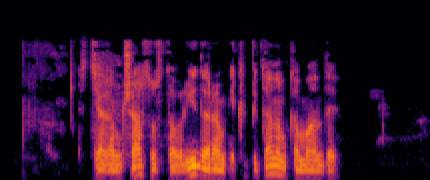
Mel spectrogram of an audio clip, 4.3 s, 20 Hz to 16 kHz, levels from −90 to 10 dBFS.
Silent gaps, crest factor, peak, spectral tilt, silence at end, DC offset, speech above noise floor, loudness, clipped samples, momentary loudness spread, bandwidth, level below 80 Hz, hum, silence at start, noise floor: none; 20 dB; -2 dBFS; -5 dB/octave; 0.95 s; under 0.1%; 38 dB; -20 LUFS; under 0.1%; 10 LU; 7.8 kHz; -56 dBFS; none; 0.8 s; -58 dBFS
